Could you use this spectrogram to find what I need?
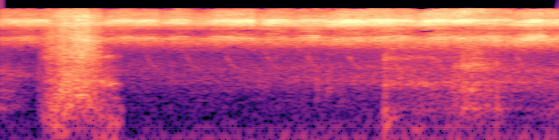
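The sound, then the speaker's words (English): Cicadas droning under shade trees in a cemetery, a steady high-pitched buzz that runs throughout, with a couple of broader whooshing swells passing over it. “Yeah, you've got all those cicadas going off.”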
